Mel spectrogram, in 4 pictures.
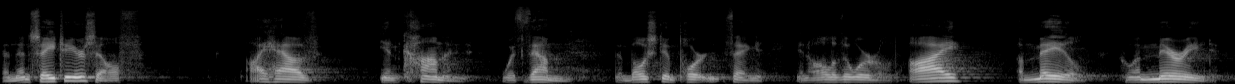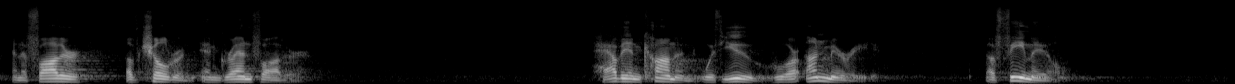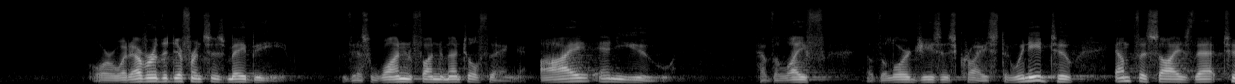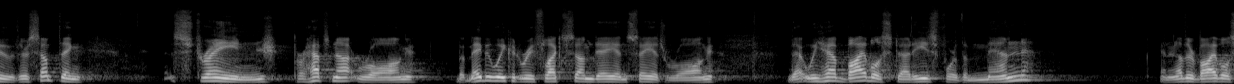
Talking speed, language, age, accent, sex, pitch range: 120 wpm, English, 50-69, American, male, 115-155 Hz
